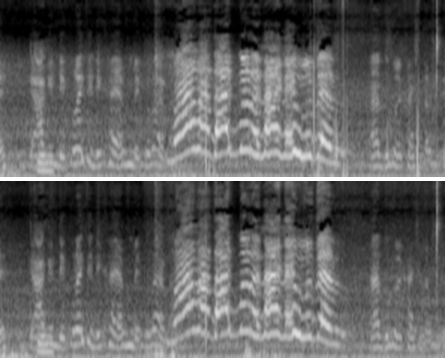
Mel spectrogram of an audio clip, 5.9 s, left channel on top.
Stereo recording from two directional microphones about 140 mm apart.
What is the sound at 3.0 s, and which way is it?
A child's voice, 30° left (ahead or behind).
